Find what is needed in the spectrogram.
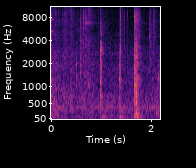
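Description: A few sharp clicks and taps, like fingers or nails knocking on a hand-held camera, spread out with the loudest about three-quarters of the way through.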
